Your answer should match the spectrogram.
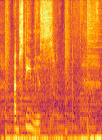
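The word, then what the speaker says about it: abstemious: Maybe maybe it is pronounced abstus as groathy says stress on the second syllable. Ste sounds like absteini us but without the y sound. abstius.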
